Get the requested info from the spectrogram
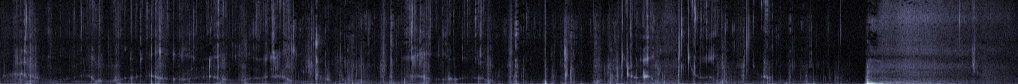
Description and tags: This sound is "grosser" than a porn scene. Too much fluid. Actually this sound really shows off the noise in the small diaphragm condenser compared to the large. You can easily hear the noise on one of the channels over powers the other. Again, this for the experiment of hearing the noise in mics and preamps.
